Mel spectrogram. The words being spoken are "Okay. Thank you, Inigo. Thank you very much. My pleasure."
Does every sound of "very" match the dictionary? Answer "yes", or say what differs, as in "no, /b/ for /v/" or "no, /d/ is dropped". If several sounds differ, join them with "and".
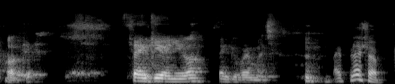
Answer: yes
